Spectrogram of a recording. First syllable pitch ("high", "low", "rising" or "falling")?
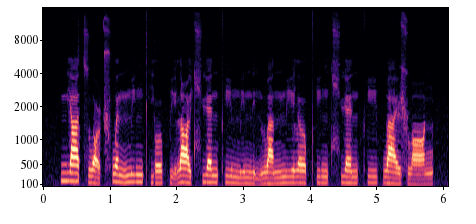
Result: high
